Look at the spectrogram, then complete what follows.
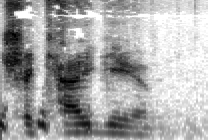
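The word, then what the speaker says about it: Chookagian: Also, I'm pretty sure old mate's name wasn't Chukagan. I think she's pronounced Chukagian. And I think she lost though. But yeah, pretty sure it's Caitlin Chukagian.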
